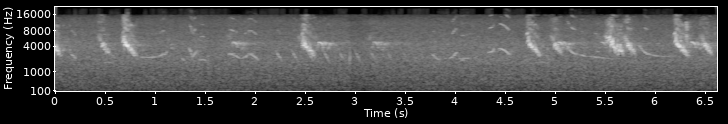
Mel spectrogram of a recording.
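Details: Natural sound at El Salto, Oratorio Santa Rosa, with birdsong: scattered high chirps and down-slurred whistles half buried under loud, constant rushing water-like noise.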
